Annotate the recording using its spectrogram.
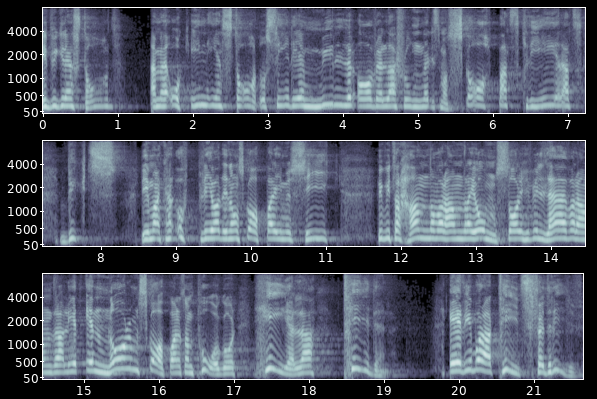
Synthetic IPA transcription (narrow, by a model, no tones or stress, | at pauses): vɪbʏɡːəɾɛnst̪ɑːd̪ | amɛnʔoːkaɪnːɪɛnst̪ɑːd̪ɔseːɖɛɛnmʏlːəɾʔavɾɛlaɧuːnəɾɖɛsɔmhaskɑːpat̪skʰɾɛeːɾat̪sbʏɡt̪s | d̪̥ɛmankʰanɵpːleːvad̪ɛd̪ɔmskɑːpaɾɪmɵsiːk | hɵɾvɪt̪ʰɑːɾɦand̪ɔmvaɾand̪ɾaɪɔmsɔɾjhʉɾvɪlæːɾvaɾand̪ɾad̪ɛɛt̪ɛnɔɾmt̪skɑːpand̪əsɔmpʰoːɡoːɾheːla | t̪ʰiːd̪ə̰n | æɖɛbɑːɾat̪ʰiːd̪sfœɖɾiːv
